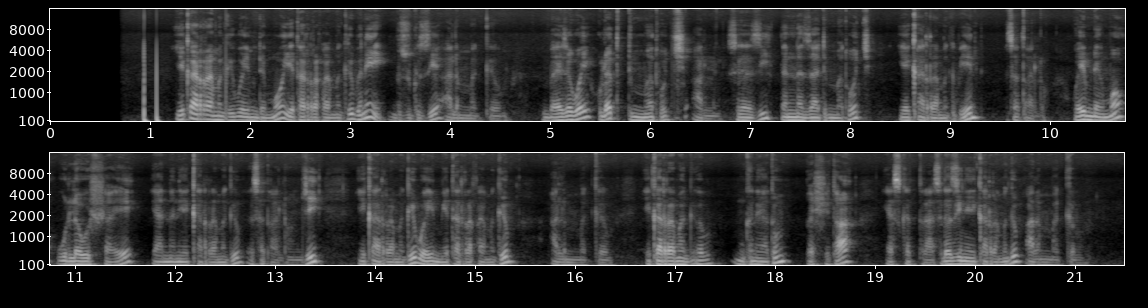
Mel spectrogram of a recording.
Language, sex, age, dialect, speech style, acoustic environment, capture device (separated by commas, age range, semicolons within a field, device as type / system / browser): Amharic, male, 25-34, Ethiopia - Addis Ababa, happy, silence; nature, mobile / Linux / Chrome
